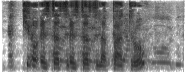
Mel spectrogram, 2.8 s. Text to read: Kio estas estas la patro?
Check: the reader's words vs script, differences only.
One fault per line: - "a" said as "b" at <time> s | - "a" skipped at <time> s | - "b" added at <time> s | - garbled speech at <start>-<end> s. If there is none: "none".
none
